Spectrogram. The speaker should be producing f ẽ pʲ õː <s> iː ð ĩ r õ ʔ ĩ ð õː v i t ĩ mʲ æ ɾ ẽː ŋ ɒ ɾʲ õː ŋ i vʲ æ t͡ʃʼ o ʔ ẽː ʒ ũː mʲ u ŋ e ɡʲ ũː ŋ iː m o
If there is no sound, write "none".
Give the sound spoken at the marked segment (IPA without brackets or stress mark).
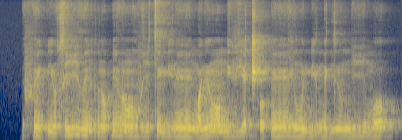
s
